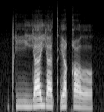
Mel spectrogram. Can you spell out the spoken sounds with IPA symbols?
pʼ iː j a j a tʼ e q ɔː

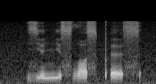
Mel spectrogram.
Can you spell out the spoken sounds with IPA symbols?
zʲ ɛ nʲ e s ðˤ ɘ s pʼ ɛ s

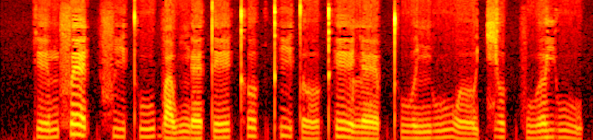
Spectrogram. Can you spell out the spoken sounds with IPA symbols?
k eː˩˧ m f ɛː˥˨ t̚ f i˧˩ t̪ʰ uː˧˥ b a˩˧ w ŋ ɛː˩ t̪ eː˧˥ kʰ ɤː˥˨ k̚ t̪ʰ i˥˨ t̪ ɤː˩˧ kʰ e˥˨ l ɛː˧˩ p̚ t̪ʰ u˧ ə̯ ɲ uː˧˥ ʋ ɤː˧˩ t͡ɕ ɤː˥˨ k̚ f u˧˥ ə̯ j uː˥˨

